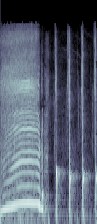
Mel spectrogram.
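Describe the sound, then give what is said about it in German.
In a Hamburg cinema, as the THX sound plays at the start of a film, a sustained, slowly rising tone gives way to four hollow pops of people opening beer bottles, sharp and evenly spaced about a quarter second apart, with no talking. “hast du gehört, wie plötzlich sechs Leute ihr Bier aufmachen, damit es keiner hört.”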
